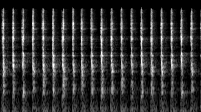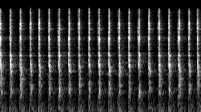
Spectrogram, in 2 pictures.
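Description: Countdown timer sound effect: a clock ticking fast and evenly, about five ticks a second.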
